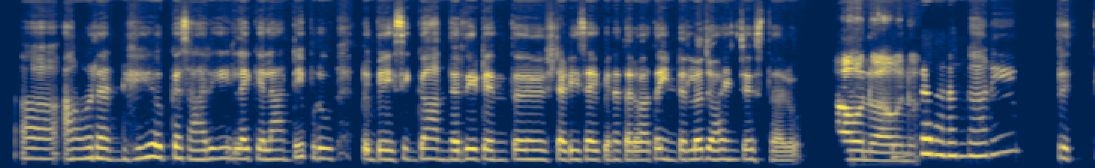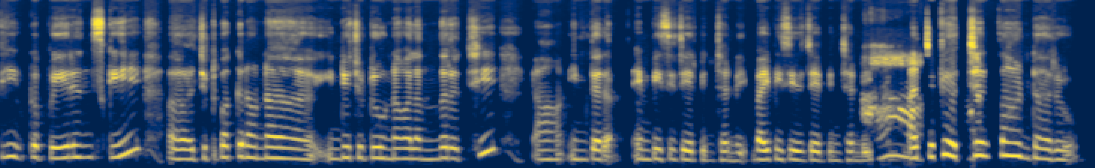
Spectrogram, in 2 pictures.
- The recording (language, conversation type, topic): Telugu, podcast, సాధారణంగా మీరు నిర్ణయం తీసుకునే ముందు స్నేహితుల సలహా తీసుకుంటారా, లేక ఒంటరిగా నిర్ణయించుకుంటారా?
- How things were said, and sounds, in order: other background noise; chuckle; in English: "లైక్"; in English: "బేసిక్‌గా"; in English: "టెన్త్ స్టడీస్"; in English: "జాయిన్"; in English: "పేరెంట్స్‌కి"; in English: "ఎంపీసీ"; in English: "బైపీసీ"; distorted speech; in English: "సూపర్"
